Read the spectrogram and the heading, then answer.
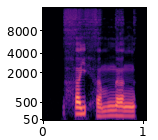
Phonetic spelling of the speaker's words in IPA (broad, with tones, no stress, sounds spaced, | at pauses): h ɐ˥ j h ɐ˨˧ m n̪ ɐ˧ ŋ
